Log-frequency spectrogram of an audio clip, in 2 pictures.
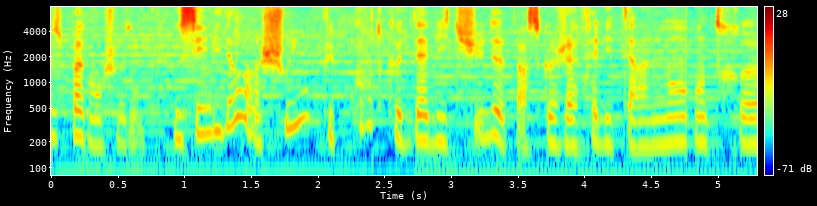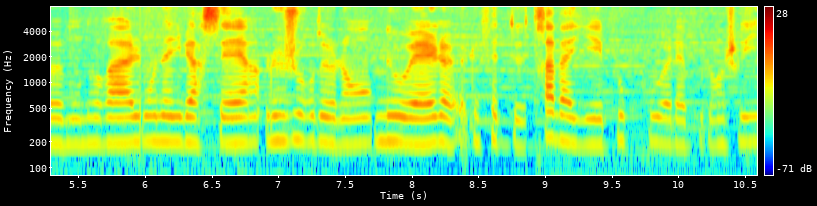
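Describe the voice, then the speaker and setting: A young woman hosting a casual video, chatting through a season's releases with fillers and quick asides. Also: mid-range voice, a little mellow. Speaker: anime video host.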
